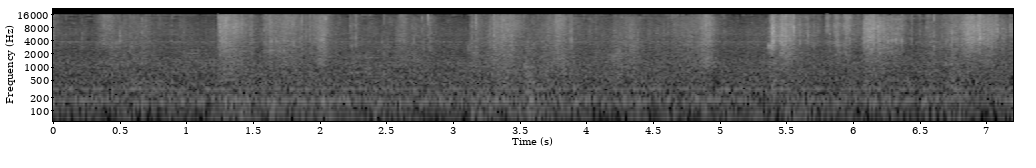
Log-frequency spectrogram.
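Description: Clothes and plastic garment bags rustling and crinkling in irregular bursts as a pile of clothing is rummaged through by hand.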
